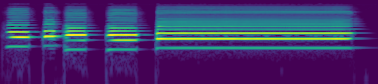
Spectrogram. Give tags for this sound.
C; Harmonica; Key; Rift

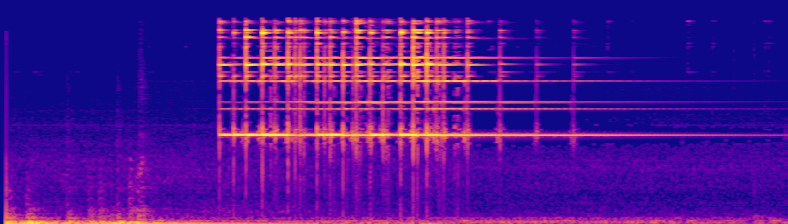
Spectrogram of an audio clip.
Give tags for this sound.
Bell; ring; ringing

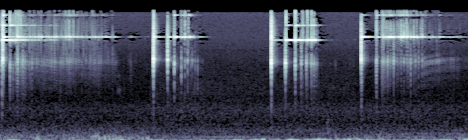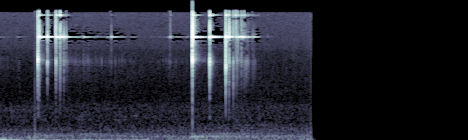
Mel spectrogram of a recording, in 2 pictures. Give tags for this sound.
casing; concrete; shell; multiple-takes; brass; metallic; drop; field-recording; impact; metal; hit

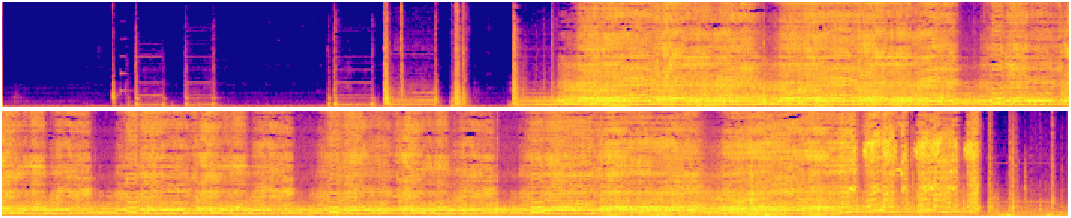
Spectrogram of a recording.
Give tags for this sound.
printer; squeak; noise; awful

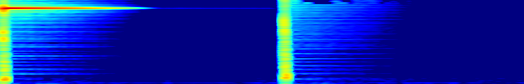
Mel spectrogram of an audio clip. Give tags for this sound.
cymbals; analog

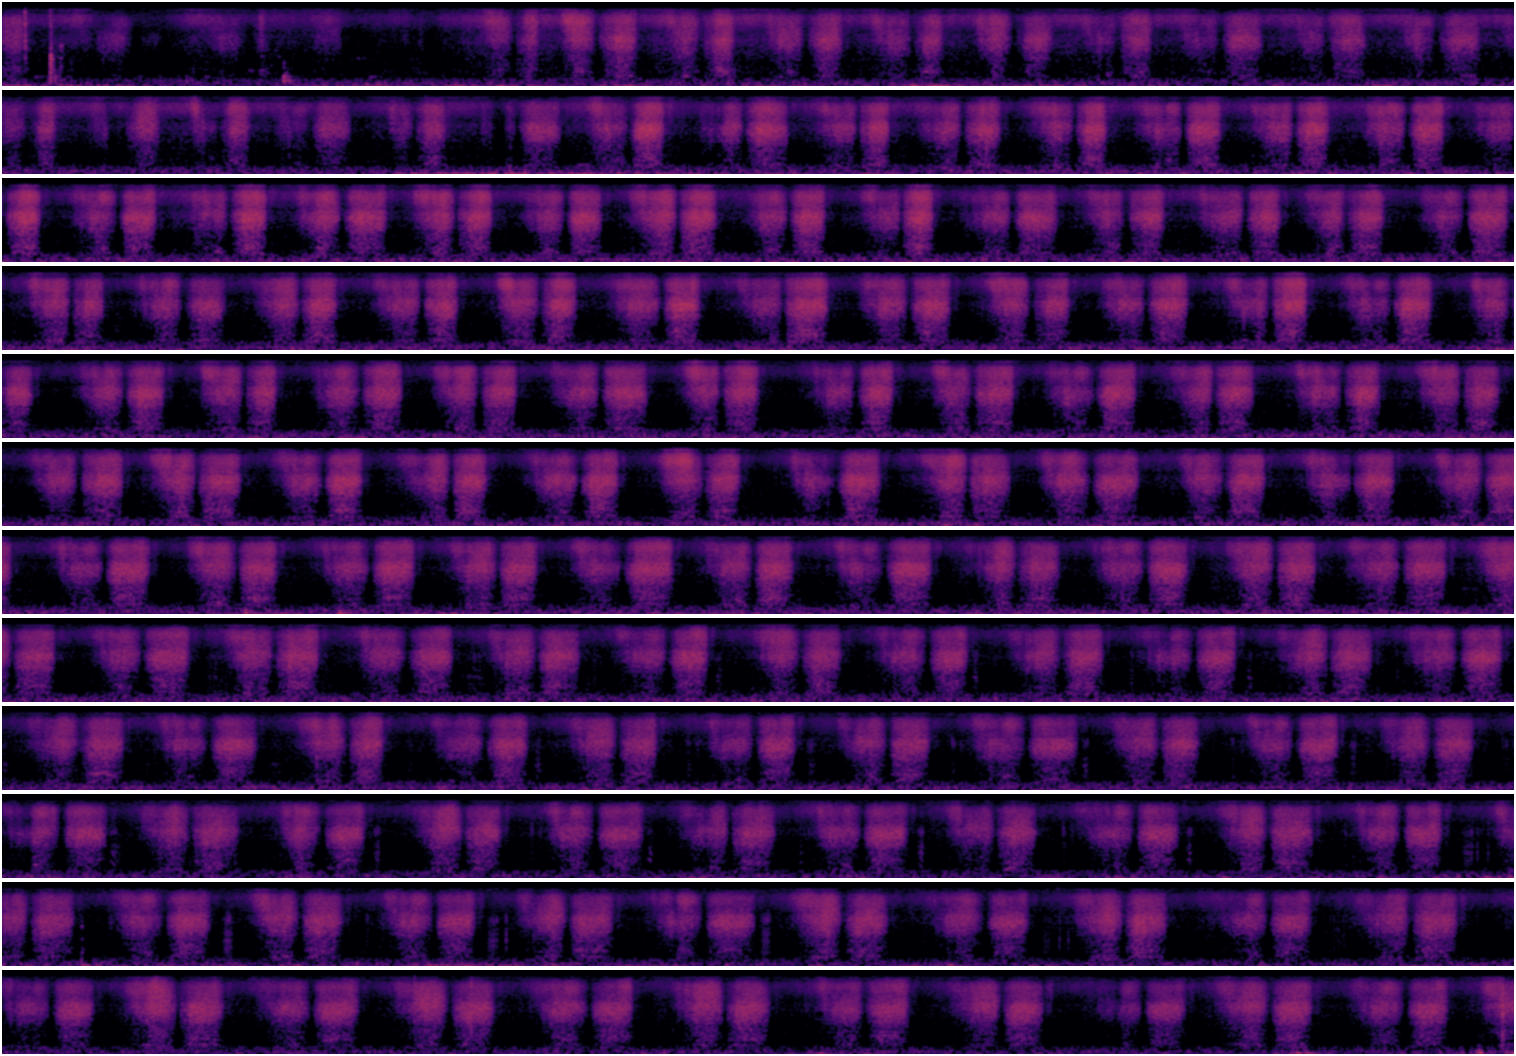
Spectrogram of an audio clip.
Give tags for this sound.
dragging-feet; feet

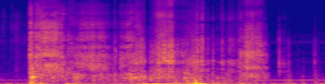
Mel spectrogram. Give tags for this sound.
Foley; sample

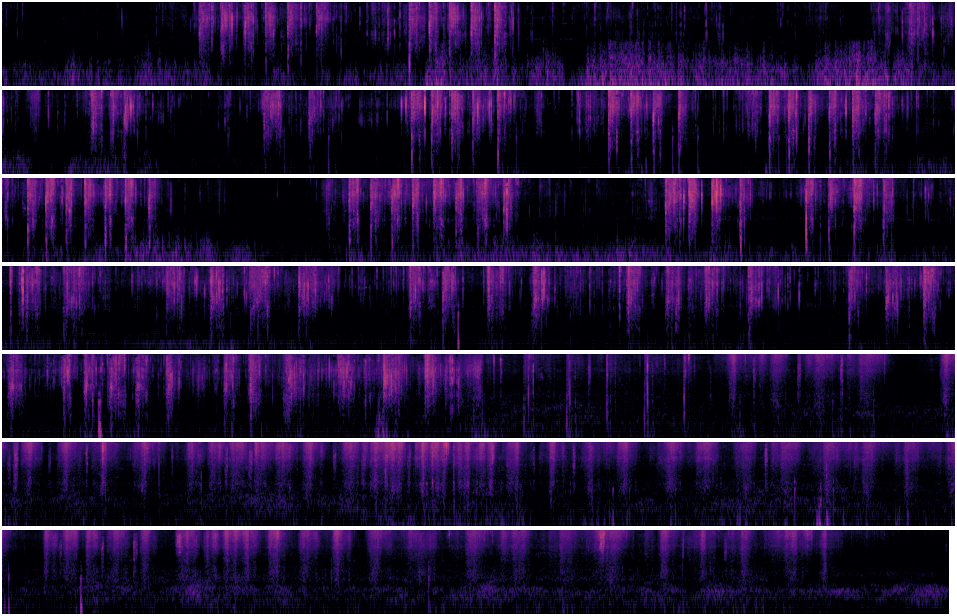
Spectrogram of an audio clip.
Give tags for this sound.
chelius; footstep; footsteps; gehen; going; gras; j; kiesel; kieselsteine; laufen; pebbles; rennen; rgen; running; schloss; steps; walking

